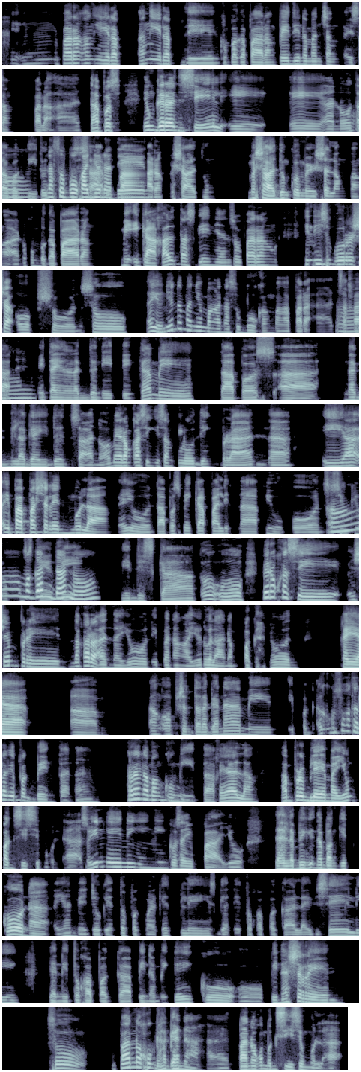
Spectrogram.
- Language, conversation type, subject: Filipino, advice, Bakit nahihirapan akong magbawas ng mga gamit kahit hindi ko naman ginagamit?
- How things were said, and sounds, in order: in English: "garage sale"; in English: "clothing brand"; "hinihingi" said as "hininghing"; laughing while speaking: "gaganahan"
